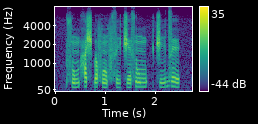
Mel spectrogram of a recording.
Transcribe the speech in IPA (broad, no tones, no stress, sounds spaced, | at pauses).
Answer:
s ũ m h a ʃ ɗ ʌ f õ f s i t͡ʃ e s ɾ ũ m | t͡ʃ i d͡z e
